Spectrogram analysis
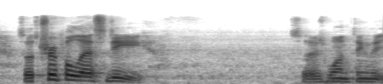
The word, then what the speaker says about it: SSSD: to be pronounced not sssd because you end up getting one too many or one too few s's in there so triple SD so there's one thing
